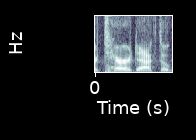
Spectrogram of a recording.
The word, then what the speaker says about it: pterodactyl: Why can't you hear a pterodactyl going to the bathroom? Because because the P is silent, James.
